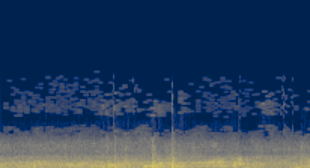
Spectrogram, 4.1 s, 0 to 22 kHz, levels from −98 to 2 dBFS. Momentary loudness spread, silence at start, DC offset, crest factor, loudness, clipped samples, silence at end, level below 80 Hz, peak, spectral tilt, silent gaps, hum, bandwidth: 8 LU; 0 s; under 0.1%; 20 dB; -22 LUFS; under 0.1%; 0 s; -38 dBFS; -2 dBFS; -8 dB/octave; none; none; 10 kHz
